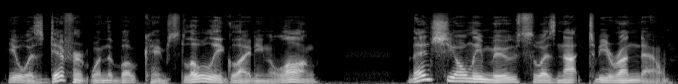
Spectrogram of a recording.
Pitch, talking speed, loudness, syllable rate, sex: 105 Hz, 185 wpm, -17 LUFS, 4.8 syllables/s, male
